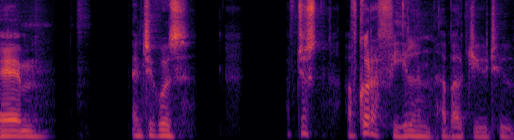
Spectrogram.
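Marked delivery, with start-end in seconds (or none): 2.6-3.9 imitated, put-on Irish accent. Retelling what a woman said to the speaker and a companion, in put-on Irish accent. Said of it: "I don't know how good my accent is".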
